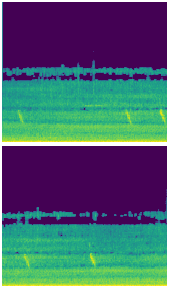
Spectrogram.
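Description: Steady low outdoor rumble, with a small bird giving five short, high, falling chirps spread through it.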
